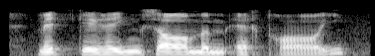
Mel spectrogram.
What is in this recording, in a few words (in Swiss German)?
"ertraj", alsace; vin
